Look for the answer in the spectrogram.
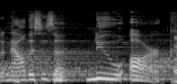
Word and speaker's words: Newark: Two syllables, not like the one in New Jersey. – Okay. Because the one in New Jersey is Newark, and it's kind of said in one syllable, but you guys have Newark, like Noah from the Bible. It's his second ark, like he blew up the first one.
